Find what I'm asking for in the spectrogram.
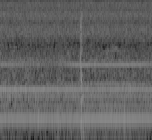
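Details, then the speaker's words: Wanke washing machine spin motor powered on: only a steady low electrical hum, no spin-up, motor stalled; burnt capacitor found, fix is replacing it. "está só fazendo esse ronco. Parou. Agora eu vou ligar. Só fica roncando."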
